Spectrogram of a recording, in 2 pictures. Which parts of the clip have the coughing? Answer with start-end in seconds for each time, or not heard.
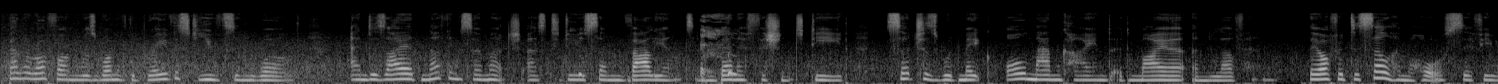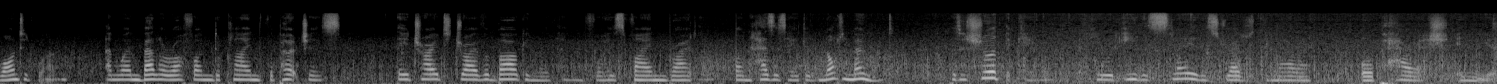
5.7-7.4.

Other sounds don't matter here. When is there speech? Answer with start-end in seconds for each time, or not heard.
0.0-29.9.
